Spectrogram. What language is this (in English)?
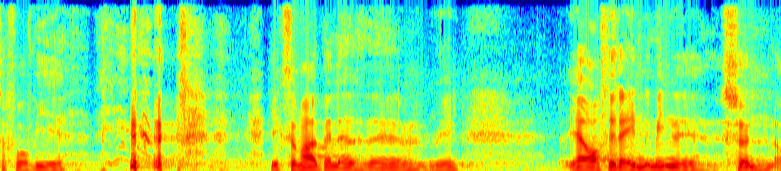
Danish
